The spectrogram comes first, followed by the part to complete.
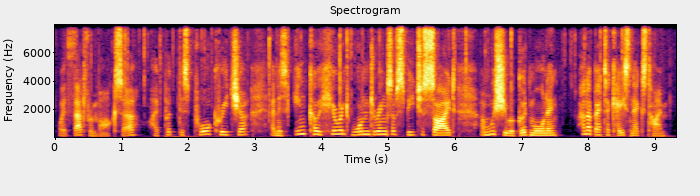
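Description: A narrator acts out a smooth gentleman villain in an audiobook story. He is formal and emphatic, keeping a composed front over cold indignation. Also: mid-range voice, lively intonation, normal speed, voice pushed up. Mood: defiant, composed.

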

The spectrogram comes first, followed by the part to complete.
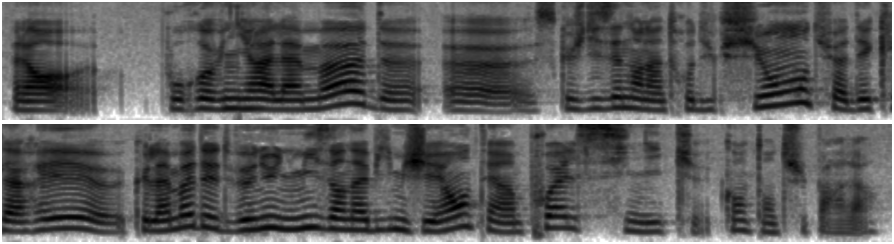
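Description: A woman's voice: medium pitch, a little fast, fairly bright tone. A woman interviewer with a mid-range voice. She asks questions and prompts her guest in an engaged, conversational way, and she sometimes restates the guest's points back to her.

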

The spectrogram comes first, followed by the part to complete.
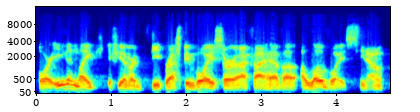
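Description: Very deep-voiced man in his fifties. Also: moderate pace, dull audio. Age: 50s. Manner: earnest, with frequent laughs and restarts. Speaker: podcast guest. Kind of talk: casual conversation.

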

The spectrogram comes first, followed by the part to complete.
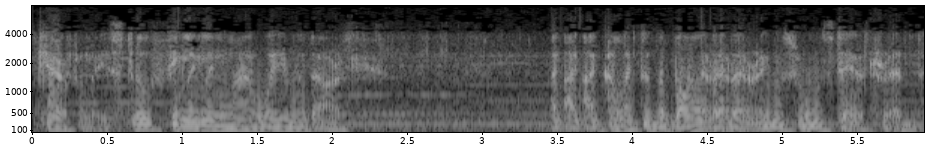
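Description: An actor playing a sober, sympathetic investigator, narrating a 1960s radio detective drama in a measured, deliberate way. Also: male voice, low voice, expressive, vocal fry, over music. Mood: tense, careful. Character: sober, sympathetic male investigator recounting his case. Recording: dull old radio broadcast recording.

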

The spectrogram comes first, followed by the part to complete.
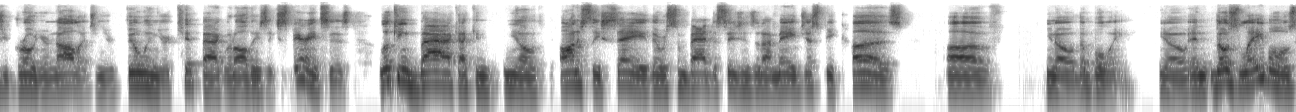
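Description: A man's voice: mid-range voice, fairly bright tone. A man in his forties from the United States, talking reflectively as an interview guest, with many "you know" fillers. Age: 40s. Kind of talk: casual interview conversation.

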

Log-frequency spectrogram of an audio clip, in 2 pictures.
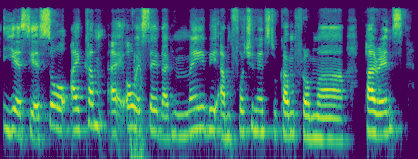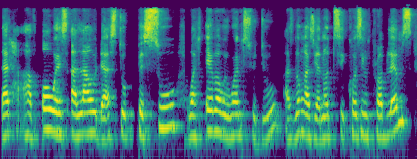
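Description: A woman's voice: medium pitch, a little slow, few pauses, warm tone. A woman in her thirties with a Zambian English accent, answering interview questions in a conversational way. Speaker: interview guest, astrophysics researcher.

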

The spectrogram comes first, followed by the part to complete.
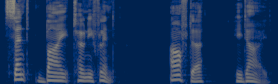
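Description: A man's voice: mid-range voice, sing-song, slow, no echo, studio quality. A man voicing a fretful, obsessive office worker turned amateur detective, explaining things emphatically in an audio story.

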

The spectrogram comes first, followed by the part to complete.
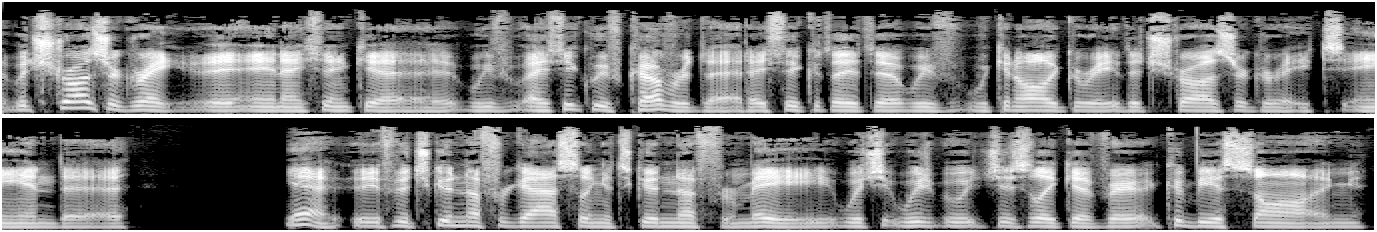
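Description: A man hosting a sleep podcast with a goofy, rambling bedtime monologue, haltingly trailing off and doubling back. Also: mid-range voice, gravelly, no room sound, clean studio sound. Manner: whimsical, goofy.

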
